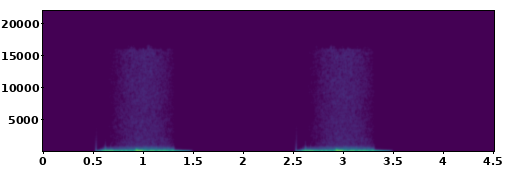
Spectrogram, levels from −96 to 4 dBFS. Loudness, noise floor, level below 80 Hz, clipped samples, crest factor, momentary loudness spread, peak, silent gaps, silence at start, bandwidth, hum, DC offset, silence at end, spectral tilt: -31 LUFS; under -90 dBFS; -28 dBFS; under 0.1%; 20 dB; 17 LU; -6 dBFS; none; 0.6 s; 0.6 kHz; none; under 0.1%; 1.1 s; -11 dB/octave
